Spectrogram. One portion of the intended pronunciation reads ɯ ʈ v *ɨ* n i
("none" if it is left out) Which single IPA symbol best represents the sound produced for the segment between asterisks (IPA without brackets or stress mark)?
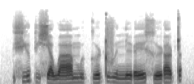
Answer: ɨ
